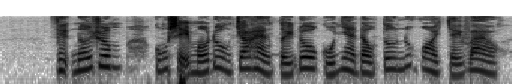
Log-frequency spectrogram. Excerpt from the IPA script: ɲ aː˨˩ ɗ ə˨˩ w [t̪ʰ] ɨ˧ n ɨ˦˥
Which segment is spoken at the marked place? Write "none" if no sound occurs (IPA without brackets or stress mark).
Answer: t̪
